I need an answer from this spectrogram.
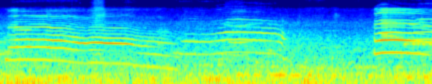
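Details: Little cat meowing before a meal with other cats: long, falling, wavering meows, one sliding sharply down at its end, then a short loud meow, over a steady low hum.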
